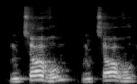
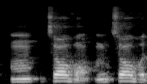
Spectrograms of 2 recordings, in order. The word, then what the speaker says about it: mchovu: Mchovu is mchovu. The M is the M is mchovu. That is mchovu, which is tired.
